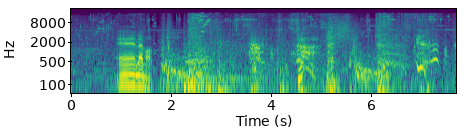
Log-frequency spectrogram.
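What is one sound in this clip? Laser blasts zap and crackle in a fight.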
